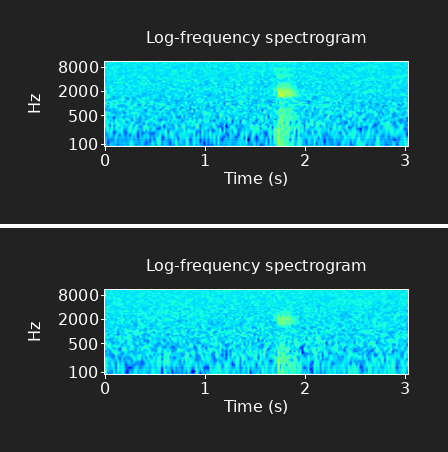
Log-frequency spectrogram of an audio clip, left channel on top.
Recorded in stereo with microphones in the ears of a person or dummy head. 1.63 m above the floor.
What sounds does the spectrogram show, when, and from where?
1.7 s a hiss: 45° left (ahead or behind)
